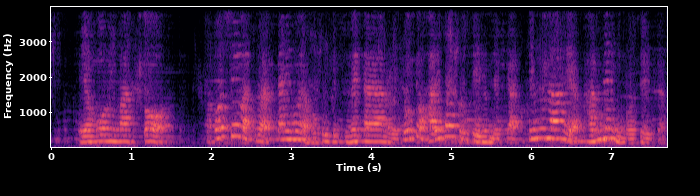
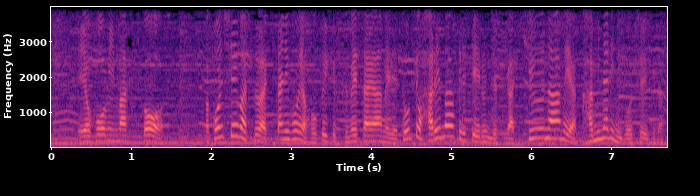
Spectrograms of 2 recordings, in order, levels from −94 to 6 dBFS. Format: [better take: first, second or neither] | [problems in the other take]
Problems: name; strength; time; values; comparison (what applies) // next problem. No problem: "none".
second | noise reduction (neural separator model SepFormer DNS4)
